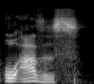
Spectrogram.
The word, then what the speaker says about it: Oasis: Kennst du die englische Rockformation Oasis? Bekannt von so Songs spricht man ja auch genauso aus.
